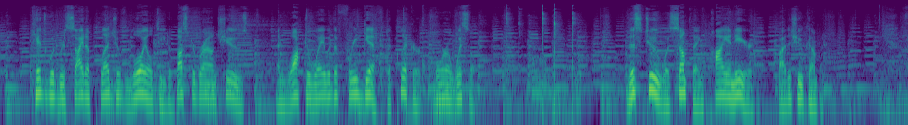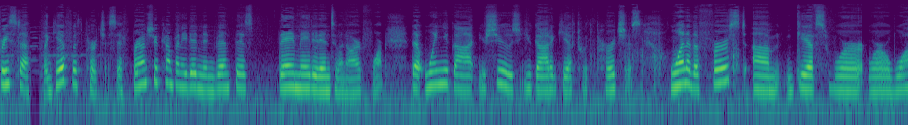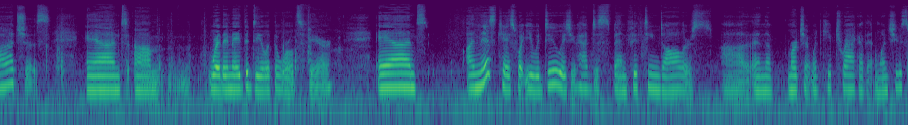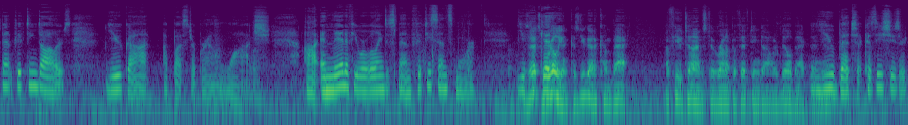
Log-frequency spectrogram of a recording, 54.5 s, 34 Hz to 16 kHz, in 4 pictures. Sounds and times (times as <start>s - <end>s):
Inside, small room: 0.0s - 54.4s.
